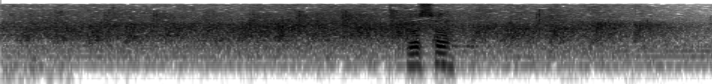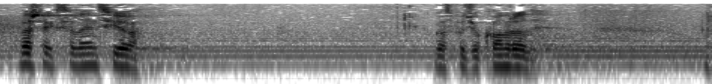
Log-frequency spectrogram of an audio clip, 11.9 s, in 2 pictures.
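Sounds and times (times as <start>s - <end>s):
applause for the Serbian president at a formal ceremony: 0.0s - 6.7s
speech: 3.4s - 4.0s, 6.1s - 7.2s, 9.6s - 10.6s.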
